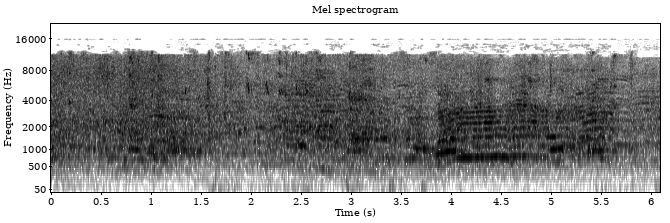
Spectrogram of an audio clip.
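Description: A basketball being dribbled on a hardwood court, a run of low thumps, over steady arena crowd noise. Voices call out around four seconds in.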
